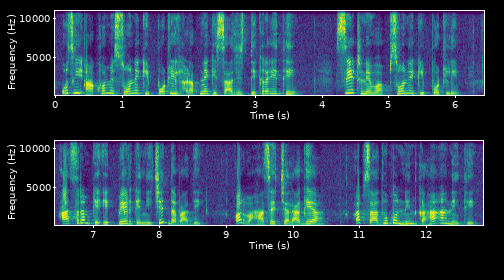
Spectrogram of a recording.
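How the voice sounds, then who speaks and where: Woman, storyteller, high pitch, animated intonation, scripted folktale narration.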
